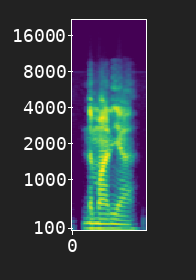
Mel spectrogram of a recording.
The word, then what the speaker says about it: Nemanja: I want to make sure I say it right, Nemanja, right?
